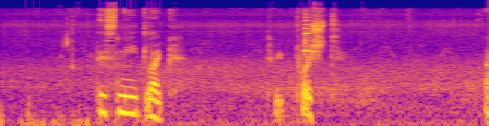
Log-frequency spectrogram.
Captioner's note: beeps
